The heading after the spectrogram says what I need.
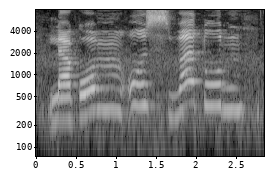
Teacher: حروف ہلکی میں سے حمزہ آ گیا ہے تو ادھر اظہار شفوی ہو رہا ہے، غنہ نہیں کریں گے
